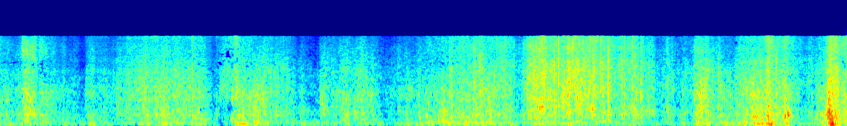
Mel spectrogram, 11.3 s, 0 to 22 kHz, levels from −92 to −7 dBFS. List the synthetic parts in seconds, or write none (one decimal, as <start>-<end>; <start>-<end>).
0.7-2.1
